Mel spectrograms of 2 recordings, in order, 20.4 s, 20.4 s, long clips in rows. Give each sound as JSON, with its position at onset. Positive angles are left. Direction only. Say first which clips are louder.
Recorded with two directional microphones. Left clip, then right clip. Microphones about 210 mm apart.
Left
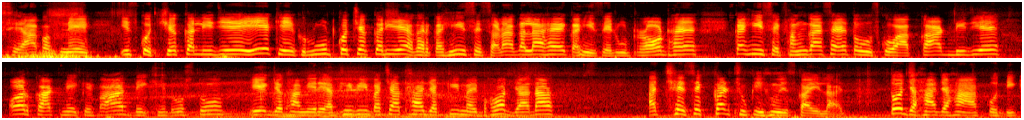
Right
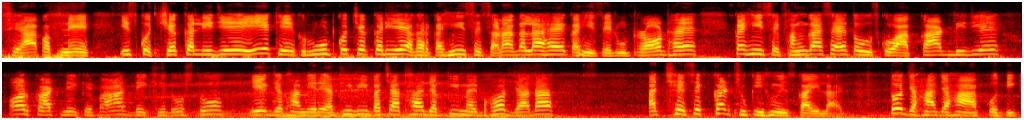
{"t": 0.1, "sound": "a woman's voice", "louder": "right 3 dB", "side_deg": -55}
{"t": 16.9, "sound": "a woman's voice", "louder": "even", "side_deg": -40}
{"t": 19.7, "sound": "speech", "louder": "right 2 dB", "side_deg": -45}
